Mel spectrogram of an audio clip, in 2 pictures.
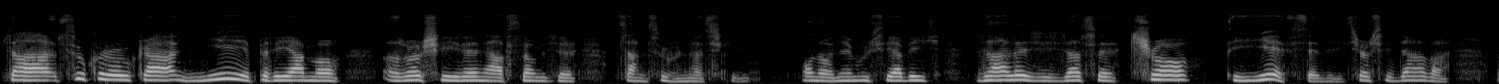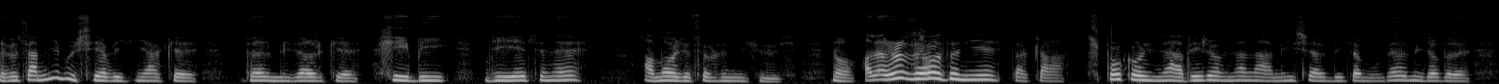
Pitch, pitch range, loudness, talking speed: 180 Hz, 170-200 Hz, -27 LUFS, 95 wpm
